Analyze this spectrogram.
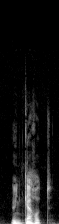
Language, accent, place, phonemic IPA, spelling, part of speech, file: French, France, Paris, /ka.ʁɔt/, carotte, noun, Fr-carotte.ogg
- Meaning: 1. carrot (vegetable) 2. carotte (cylindrical roll of tobacco) 3. the red sign outside a tabac or bar-tabac 4. core sample (of sediment, ice, etc)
